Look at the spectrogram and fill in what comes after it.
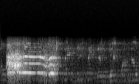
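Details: A pet dog gives a short howl in a garden: one loud, sustained tonal note lasting about a second, steady then wavering and dipping at its end, trailing off into faint, quiet tonal murmurs.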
